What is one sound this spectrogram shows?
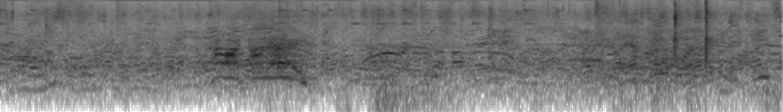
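Players shout across an open field.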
